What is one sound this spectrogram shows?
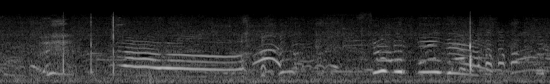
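A woman speaks encouragingly nearby.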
